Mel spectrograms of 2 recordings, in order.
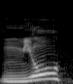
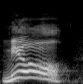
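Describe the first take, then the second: First: The name is said at normal volume. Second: The name is yelled loudly. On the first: The speaker calls it wrong. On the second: The speaker calls it right.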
